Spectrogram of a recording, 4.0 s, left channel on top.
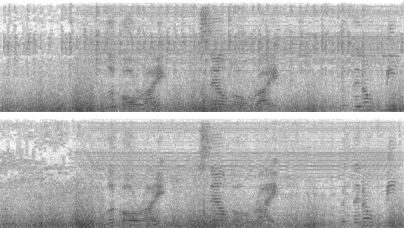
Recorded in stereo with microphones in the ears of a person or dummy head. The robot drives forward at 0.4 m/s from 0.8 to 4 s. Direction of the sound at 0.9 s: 10° left (ahead or behind).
